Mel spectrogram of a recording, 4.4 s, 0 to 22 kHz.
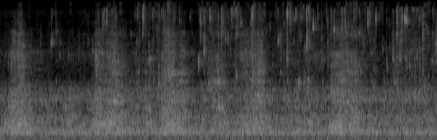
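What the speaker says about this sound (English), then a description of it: "So that's the 2½ cups of your lobster stock right there, okay?" Lobster stock pours steadily into a cooking pot, a continuous wet splashing and trickling stream that holds even and close for the whole moment, with no talking over it.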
